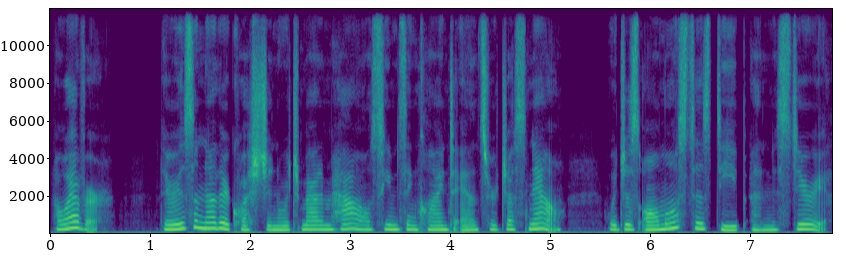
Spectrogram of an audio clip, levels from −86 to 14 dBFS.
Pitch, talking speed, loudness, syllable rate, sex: 240 Hz, 160 wpm, -16 LUFS, 5.0 syllables/s, female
